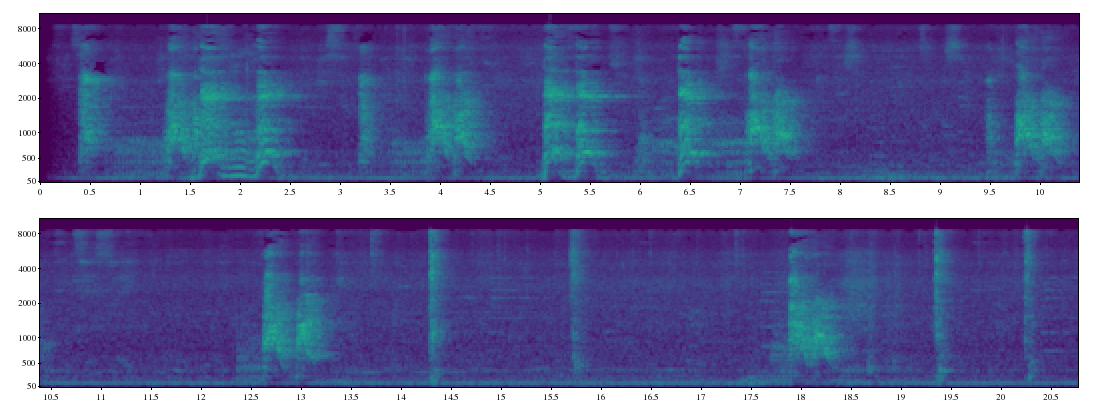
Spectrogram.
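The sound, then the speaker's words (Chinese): Two small dogs kept by one family, a dachshund and a chihuahua, trade sharp, high-pitched barks and yips back and forth in irregular bursts, with a low steady hum underneath throughout. “好，来跟大家解释一下，这是一只腊肠跟一只吉娃娃的对话。”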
